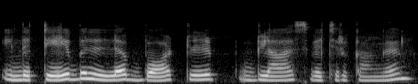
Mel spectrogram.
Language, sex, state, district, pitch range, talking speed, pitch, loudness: Tamil, female, Tamil Nadu, Nilgiris, 195-220 Hz, 70 wpm, 205 Hz, -16 LUFS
